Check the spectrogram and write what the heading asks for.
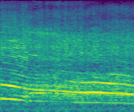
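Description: Electric die grinder with a conical carving bit running steadily as it is dragged through a slab of ice, its whine slowly dropping in pitch, over a hiss of spraying ice chips.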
